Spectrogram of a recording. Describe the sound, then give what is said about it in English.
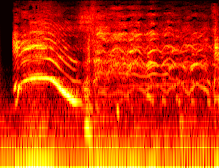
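A shrill, screaming death whistle: a loud, harsh wail that sweeps down in pitch, then wavers unsteadily and sustains for about two seconds with no talking over it. “Is that a death whistle?”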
